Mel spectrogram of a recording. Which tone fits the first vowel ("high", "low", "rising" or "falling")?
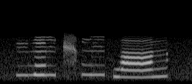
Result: high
